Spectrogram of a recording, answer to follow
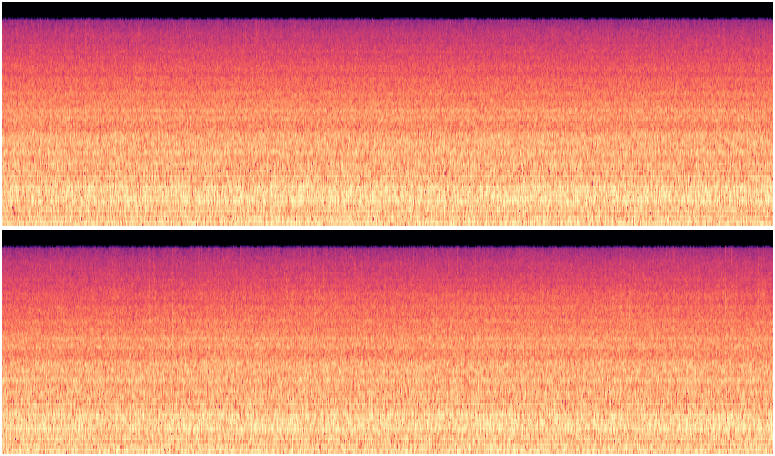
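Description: Steady, unchanging noise of a lidded stainless-steel pot cooking on the stove burner, a low rumble under a constant hum.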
